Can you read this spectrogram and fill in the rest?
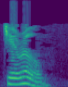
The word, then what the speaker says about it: Jerome: The first is spelled J-E-R-O-M-E. – And it is pronounced Jerome.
